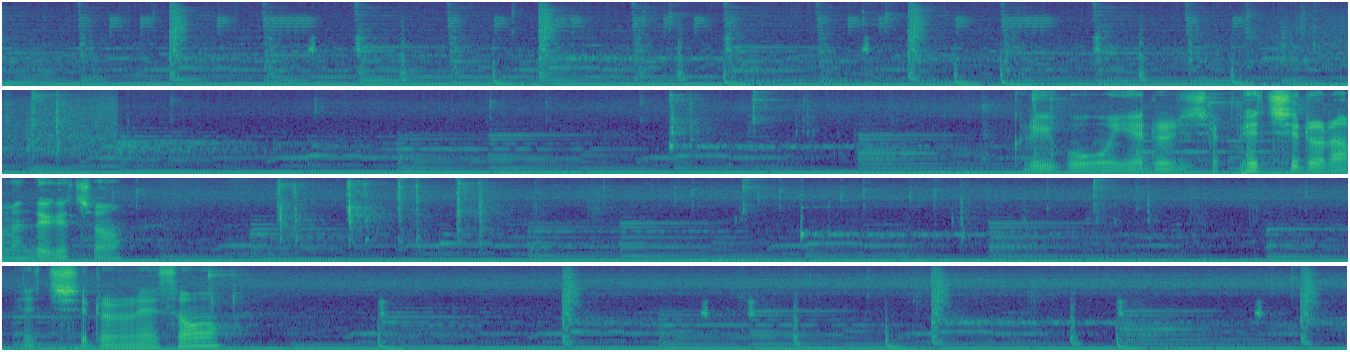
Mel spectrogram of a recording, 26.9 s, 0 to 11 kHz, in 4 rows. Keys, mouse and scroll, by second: 0.2-0.6 scroll up 1, 0.8-2.9 middle drag, 3.2 click, 4.6-5.9 middle drag, 5.9 scroll down 1, 6.6 scroll up 1, 6.7-7.3 scroll down 1, 7.3 middle click, 8.3 click, 9.5 middle click, 10.6 shift+middle click, 10.9 scroll up 1, 11.9 m, 12.8 ctrl+click, 15.2 KP_3, 16.1 scroll down 1, 16.5-16.8 scroll up 1, 16.8 click, 17.3 shift+click, 18.0 shift+click, 18.4 middle click, 19.0 shift+middle click, 19.4-19.7 scroll up 1, 20.0 middle click, 21.2 m, 23.8-24.2 scroll down 1, 24.2-24.7 scroll up 2, 24.2 middle click, 25.3 scroll down 1, 26.6 click.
